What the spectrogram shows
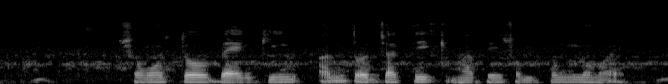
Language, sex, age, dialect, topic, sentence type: Bengali, male, 25-30, Standard Colloquial, banking, statement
